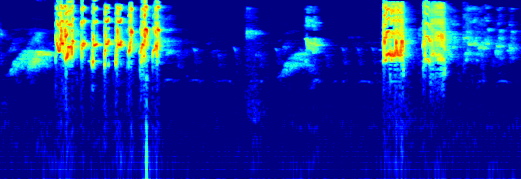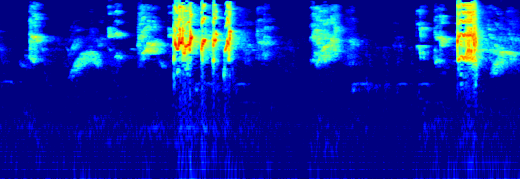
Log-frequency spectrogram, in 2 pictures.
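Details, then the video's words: Two adult peach-faced lovebirds, both green, one red-faced and one yellowish white-faced, chirping: rapid bursts of sharp, high, shrill chirps in quick trains, a burst every three seconds or so, with soft twitters between. "Lovebirds Sounds - Peach-faced Lovebird"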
